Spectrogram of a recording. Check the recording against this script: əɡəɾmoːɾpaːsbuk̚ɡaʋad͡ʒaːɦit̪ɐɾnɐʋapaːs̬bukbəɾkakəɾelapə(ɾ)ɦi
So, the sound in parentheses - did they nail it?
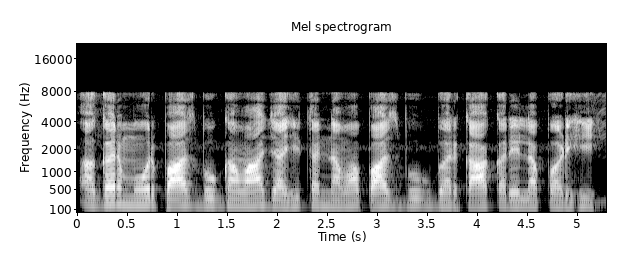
no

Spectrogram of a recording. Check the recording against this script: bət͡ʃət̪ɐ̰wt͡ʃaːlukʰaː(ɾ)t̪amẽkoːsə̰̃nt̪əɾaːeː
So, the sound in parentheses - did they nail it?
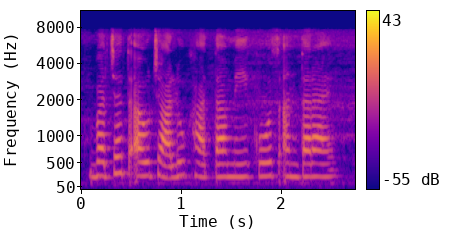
no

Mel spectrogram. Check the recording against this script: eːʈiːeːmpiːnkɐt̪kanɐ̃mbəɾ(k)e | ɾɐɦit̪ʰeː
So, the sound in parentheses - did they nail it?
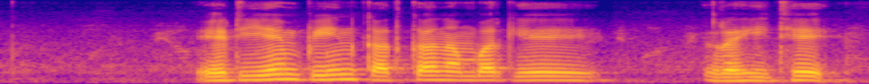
yes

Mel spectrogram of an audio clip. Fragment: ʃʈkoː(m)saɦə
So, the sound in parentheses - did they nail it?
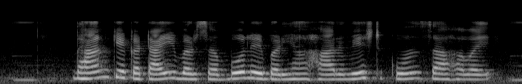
no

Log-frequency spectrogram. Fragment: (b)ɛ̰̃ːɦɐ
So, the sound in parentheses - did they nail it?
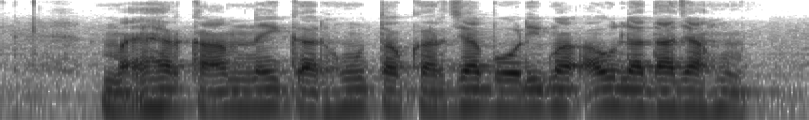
no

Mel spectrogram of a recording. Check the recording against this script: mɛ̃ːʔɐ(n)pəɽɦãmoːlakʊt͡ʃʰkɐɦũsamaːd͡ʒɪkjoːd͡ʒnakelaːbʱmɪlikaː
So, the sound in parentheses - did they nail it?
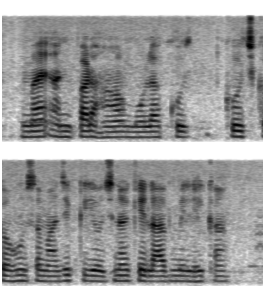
yes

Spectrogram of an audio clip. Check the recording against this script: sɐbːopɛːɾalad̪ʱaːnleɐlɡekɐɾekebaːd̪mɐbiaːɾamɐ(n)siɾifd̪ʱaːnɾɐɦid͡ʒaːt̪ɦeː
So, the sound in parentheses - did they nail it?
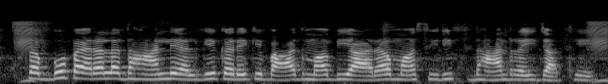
no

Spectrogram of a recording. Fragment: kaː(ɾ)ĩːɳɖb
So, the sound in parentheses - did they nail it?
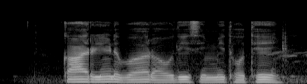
yes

